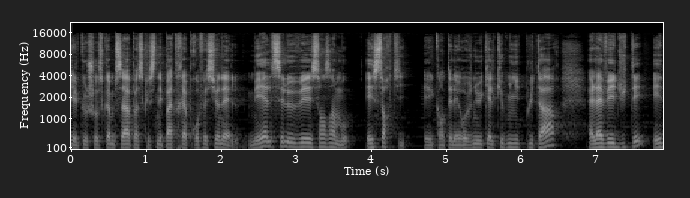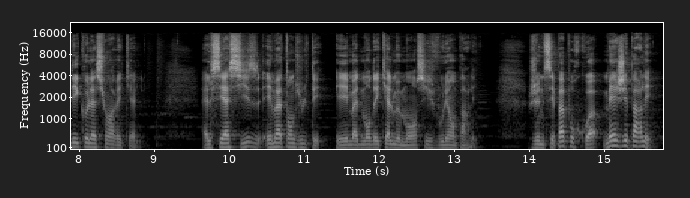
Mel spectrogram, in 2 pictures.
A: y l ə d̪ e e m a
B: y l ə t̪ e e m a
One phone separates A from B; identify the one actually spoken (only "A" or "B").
B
